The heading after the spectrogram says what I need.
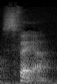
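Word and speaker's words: Sbea: i love it s-b-e-a two syllables sphere a lot of people think it's three seven no sphea i don't know i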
